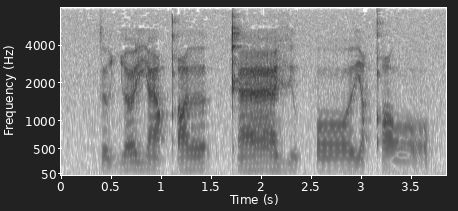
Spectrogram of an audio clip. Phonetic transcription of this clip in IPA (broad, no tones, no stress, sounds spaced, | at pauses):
t ɵ ʎ œ j æ qʼ ə | kʼ æː vʲ u pʰ ɔː j qʼ ɔ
